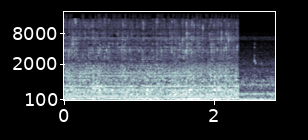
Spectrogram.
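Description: Beer wort flows out of a Brewzilla into a fermenter for a homebrewed American amber ale, a steady rushing, pump-like liquid hiss that holds even and close, then drops to a thinner trickle near the end.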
